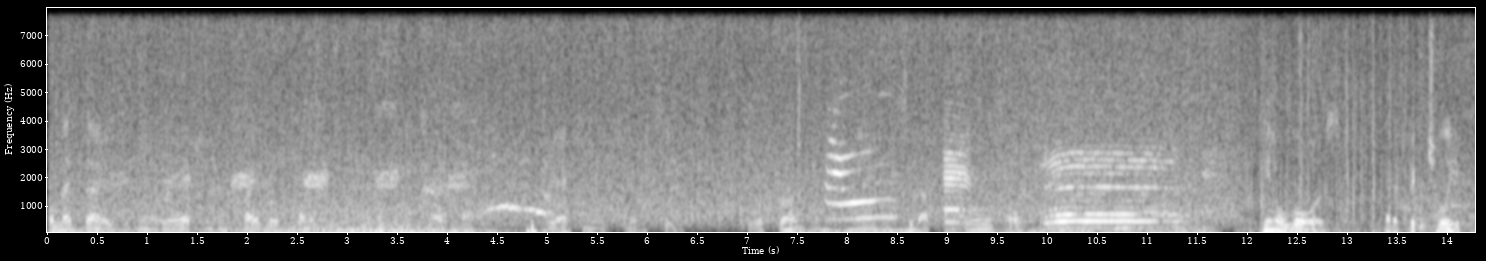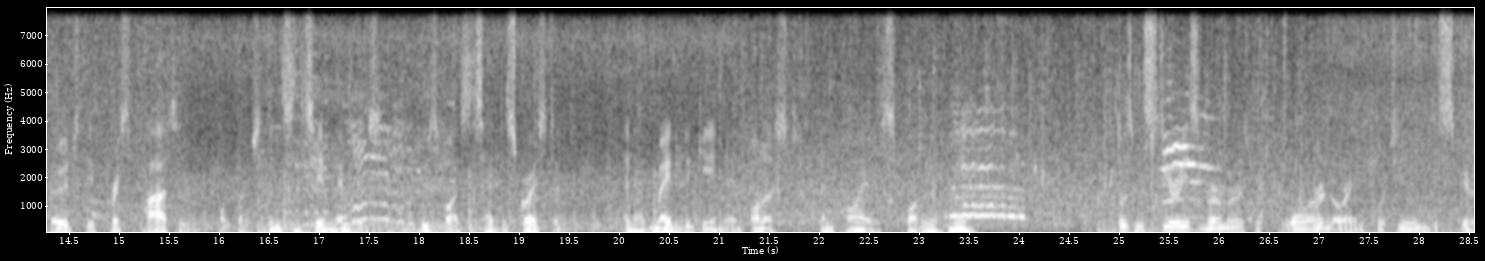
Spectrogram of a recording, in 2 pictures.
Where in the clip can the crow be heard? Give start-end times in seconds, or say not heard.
0.0-4.8.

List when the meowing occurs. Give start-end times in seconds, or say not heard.
7.3-8.8, 24.8-26.1.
